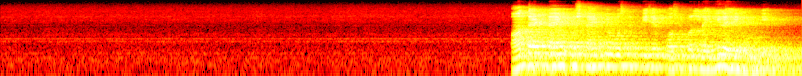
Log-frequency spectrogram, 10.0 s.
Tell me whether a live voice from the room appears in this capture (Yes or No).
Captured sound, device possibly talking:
Yes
